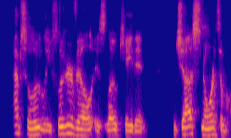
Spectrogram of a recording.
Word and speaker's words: Pflugerville: And you can find us online at wayoflifepf, Pflugerville.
